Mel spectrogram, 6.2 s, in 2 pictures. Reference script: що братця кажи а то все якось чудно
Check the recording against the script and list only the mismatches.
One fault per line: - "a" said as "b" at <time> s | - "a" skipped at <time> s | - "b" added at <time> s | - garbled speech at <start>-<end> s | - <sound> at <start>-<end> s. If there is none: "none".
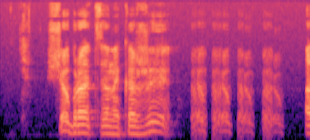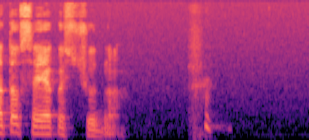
- "не" added at 1.1 s
- laugh at 1.9-2.8 s
- laugh at 5.0-5.4 s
